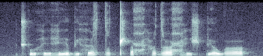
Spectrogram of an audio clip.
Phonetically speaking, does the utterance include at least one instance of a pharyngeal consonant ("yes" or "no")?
yes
